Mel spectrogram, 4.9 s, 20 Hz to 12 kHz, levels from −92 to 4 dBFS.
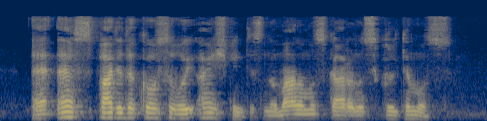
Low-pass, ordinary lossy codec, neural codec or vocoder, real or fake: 7.2 kHz; AAC, 32 kbps; none; real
